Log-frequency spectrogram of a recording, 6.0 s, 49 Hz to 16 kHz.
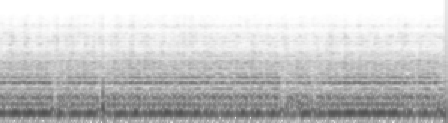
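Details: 1999 GMC Sierra 5.3 V8 with a random misfire code; smoke test found no leaks; new plugs, wires, fuel filter, EGR valve and tubes already fitted. Uneven, lumpy exhaust rumble with dropped pulses; the cause was one spark plug with microscopic cracks.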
